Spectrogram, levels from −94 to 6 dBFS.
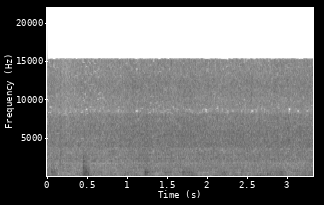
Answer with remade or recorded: recorded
